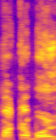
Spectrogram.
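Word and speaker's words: বাঁকাবল: এই ড্যামটির নাম বাকব বল dam. Actually এখানকার লোকে বাকব বলে। উচ্চারণটা হবে বাকাবল ড্যাম।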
